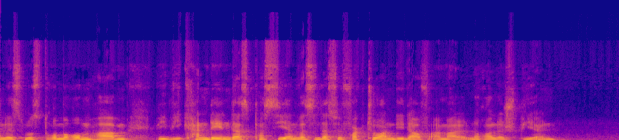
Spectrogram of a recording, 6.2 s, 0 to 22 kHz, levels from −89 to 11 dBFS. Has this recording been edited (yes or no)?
no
